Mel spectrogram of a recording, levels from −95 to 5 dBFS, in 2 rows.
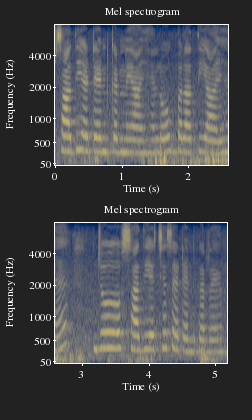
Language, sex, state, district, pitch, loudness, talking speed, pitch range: Hindi, female, Uttar Pradesh, Budaun, 305 Hz, -27 LUFS, 195 wpm, 285-320 Hz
